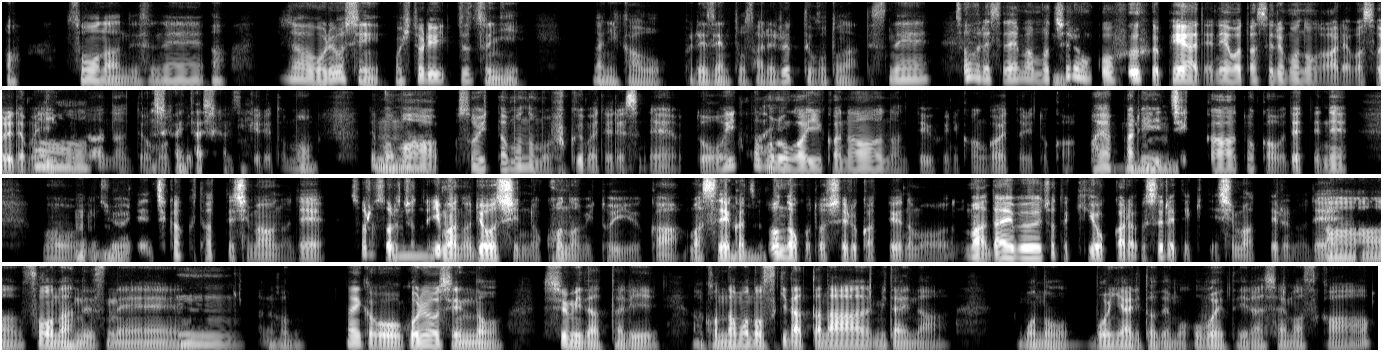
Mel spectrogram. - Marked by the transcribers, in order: none
- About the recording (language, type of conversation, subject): Japanese, advice, 相手に本当に喜ばれるギフトはどう選べばよいですか？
